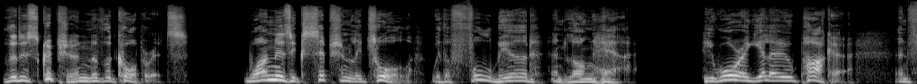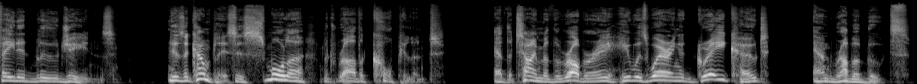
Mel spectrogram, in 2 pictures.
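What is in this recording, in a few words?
British English, Charge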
